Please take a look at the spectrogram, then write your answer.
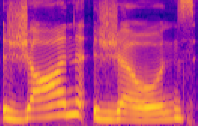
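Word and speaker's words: J'onn J'onzz: Martian Man Hunter yes so his name is Jean Jones and I am pronouncing it like that because that is the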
